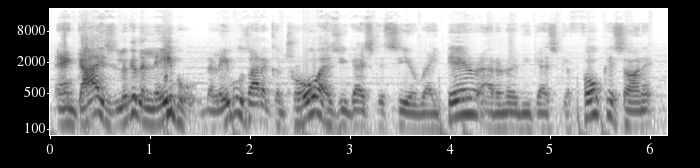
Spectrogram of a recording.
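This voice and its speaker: A raspy-voiced man with a cold, from Miami, hyping up a casual clothing unboxing for his viewers. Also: mid-range voice, sing-song, brisk, soft background music. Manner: hyped, slangy, talks straight to viewers. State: has a cold. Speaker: sneaker and clothing vlogger. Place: home room.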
